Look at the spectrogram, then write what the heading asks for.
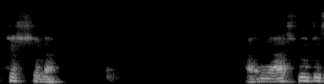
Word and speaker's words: Krishna: the meaning of krishna it is not krishna it is krishna and he asked me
